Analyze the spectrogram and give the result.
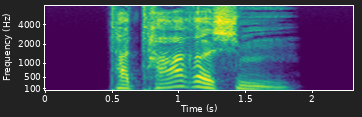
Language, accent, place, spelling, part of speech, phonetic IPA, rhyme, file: German, Germany, Berlin, tatarischem, adjective, [taˈtaːʁɪʃm̩], -aːʁɪʃm̩, De-tatarischem.ogg
- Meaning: strong dative masculine/neuter singular of tatarisch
